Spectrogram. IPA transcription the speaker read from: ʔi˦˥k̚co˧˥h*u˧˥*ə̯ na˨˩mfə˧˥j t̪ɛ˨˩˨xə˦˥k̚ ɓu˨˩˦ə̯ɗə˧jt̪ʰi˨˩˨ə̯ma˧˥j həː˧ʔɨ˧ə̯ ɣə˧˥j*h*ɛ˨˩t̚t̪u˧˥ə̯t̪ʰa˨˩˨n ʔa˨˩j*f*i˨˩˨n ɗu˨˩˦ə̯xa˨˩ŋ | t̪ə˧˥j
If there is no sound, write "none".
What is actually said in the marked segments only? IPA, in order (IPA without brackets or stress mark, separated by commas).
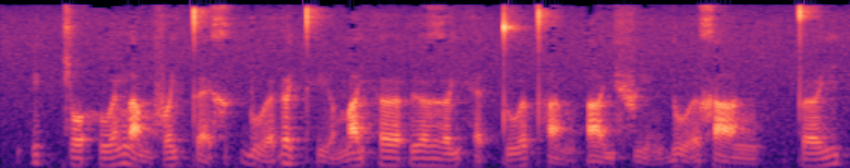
u˧˥, h, f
